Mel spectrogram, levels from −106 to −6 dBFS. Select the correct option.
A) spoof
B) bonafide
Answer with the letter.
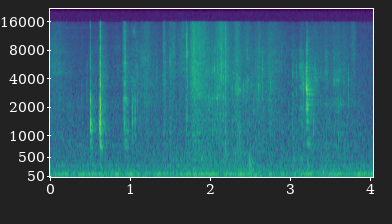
B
